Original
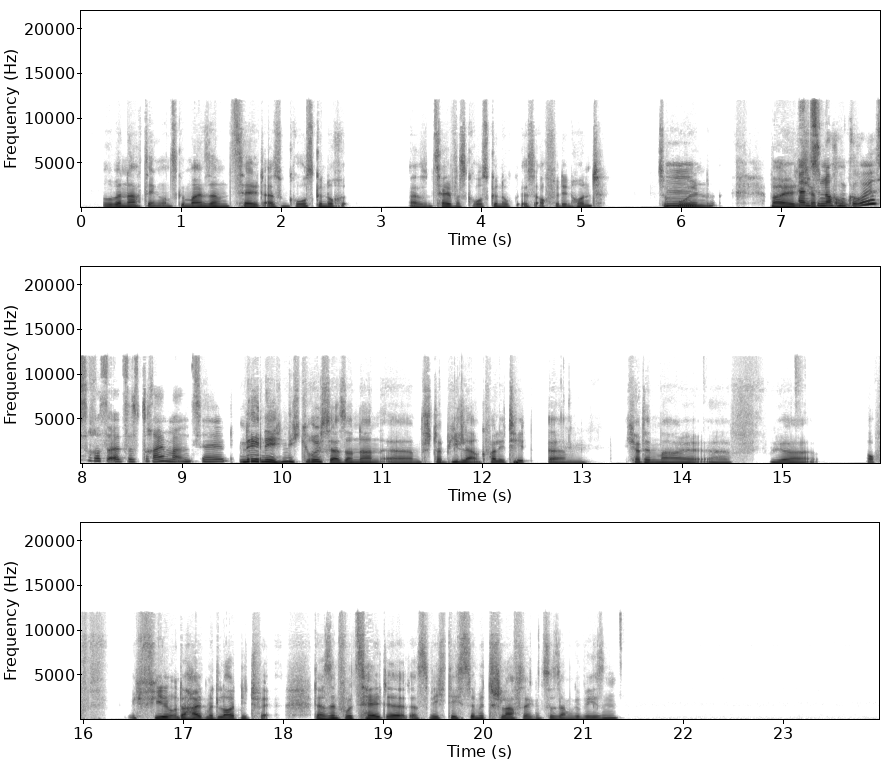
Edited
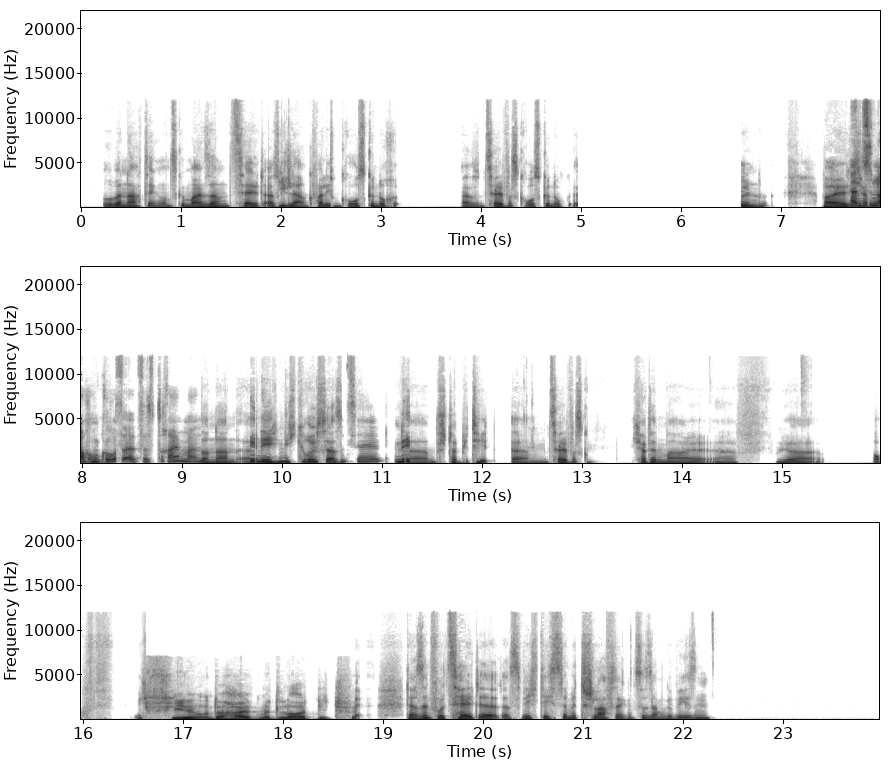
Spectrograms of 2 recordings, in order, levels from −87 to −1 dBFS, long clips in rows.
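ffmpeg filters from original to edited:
-filter_complex "[0:a]asplit=15[a][b][c][d][e][f][g][h][i][j][k][l][m][n][o];[a]atrim=end=1.972[p];[b]atrim=start=11.688:end=12.212[q];[c]atrim=start=1.968:end=4.44,asetpts=PTS-STARTPTS,afade=t=out:st=2.468:d=0.004:c=hsin[r];[d]atrim=start=4.44:end=6.08,asetpts=PTS-STARTPTS,volume=0[s];[e]atrim=start=6.08:end=7.812,asetpts=PTS-STARTPTS,afade=t=in:d=0.004:c=hsin[t];[f]atrim=start=8.178:end=9.042[u];[g]atrim=start=10.628:end=11.122[v];[h]atrim=start=9.718:end=10.632[w];[i]atrim=start=9.038:end=9.722[x];[j]atrim=start=11.118:end=11.692[y];[k]atrim=start=12.208:end=12.992[z];[l]atrim=start=3.468:end=3.902[aa];[m]atrim=start=12.988:end=16.564[ab];[n]atrim=start=16.56:end=17.8,asetpts=PTS-STARTPTS,asetrate=26019,aresample=44100[ac];[o]atrim=start=17.796[ad];[p][q]acrossfade=d=0.004:c1=hsin:c2=hsin[ae];[r][s][t]concat=n=3:v=0:a=1[af];[ae][af]acrossfade=d=0.004:c1=hsin:c2=hsin[ag];[ag][u]acrossfade=d=0.004:c1=hsin:c2=hsin[ah];[ah][v]acrossfade=d=0.004:c1=hsin:c2=hsin[ai];[ai][w]acrossfade=d=0.004:c1=hsin:c2=hsin[aj];[aj][x]acrossfade=d=0.004:c1=hsin:c2=hsin[ak];[ak][y]acrossfade=d=0.004:c1=hsin:c2=hsin[al];[al][z]acrossfade=d=0.004:c1=hsin:c2=hsin[am];[am][aa]acrossfade=d=0.004:c1=hsin:c2=hsin[an];[an][ab]acrossfade=d=0.004:c1=hsin:c2=hsin[ao];[ao][ac]acrossfade=d=0.004:c1=hsin:c2=hsin[ap];[ap][ad]acrossfade=d=0.004:c1=hsin:c2=hsin"

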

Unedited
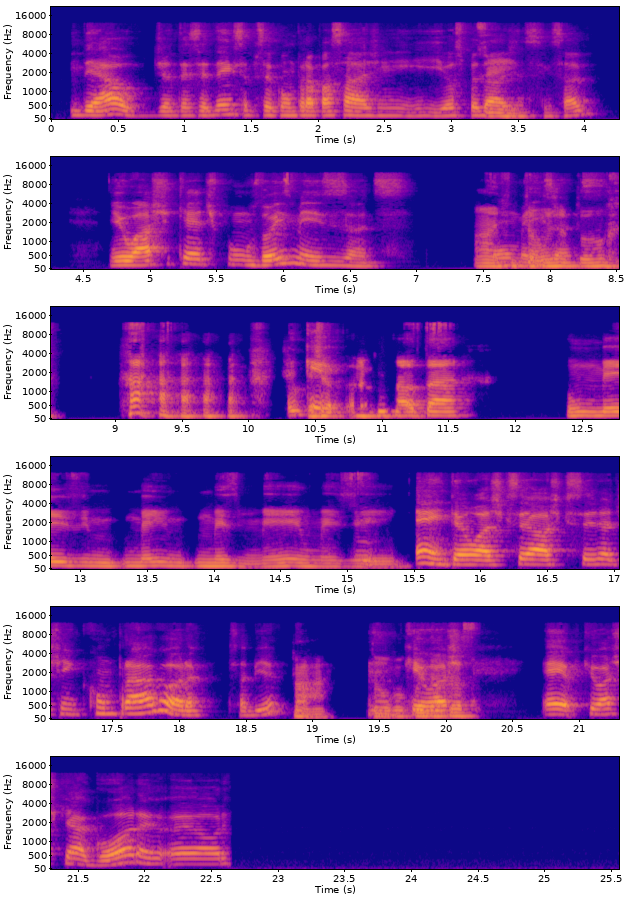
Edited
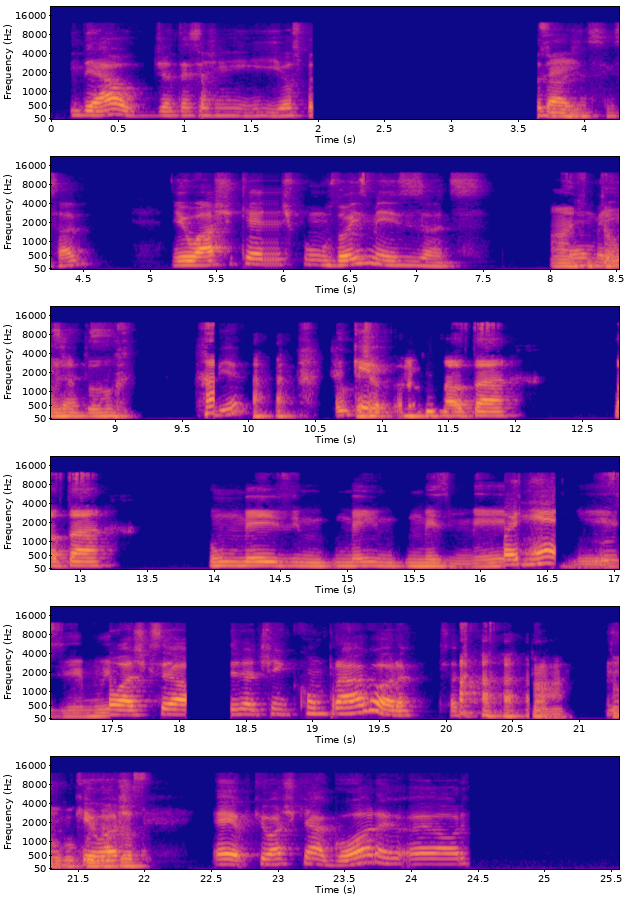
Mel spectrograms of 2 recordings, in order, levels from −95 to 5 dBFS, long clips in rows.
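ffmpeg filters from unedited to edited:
-filter_complex "[0:a]asplit=17[a][b][c][d][e][f][g][h][i][j][k][l][m][n][o][p][q];[a]atrim=end=1.142[r];[b]atrim=start=2.358:end=3.19,asetpts=PTS-STARTPTS,afade=t=out:st=0.828:d=0.004:c=hsin,apad=pad_dur=1.69[s];[c]atrim=start=3.19:end=5.412,asetpts=PTS-STARTPTS,afade=t=in:d=0.004:c=hsin[t];[d]atrim=start=5.388:end=5.412[u];[e]atrim=start=5.388:end=5.412[v];[f]atrim=start=5.388:end=5.412[w];[g]atrim=start=5.388:end=5.412[x];[h]atrim=start=5.388:end=9.182[y];[i]atrim=start=18.538:end=18.842[z];[j]atrim=start=9.688:end=12.422[aa];[k]atrim=start=11.198:end=14.612[ab];[l]atrim=start=14.608:end=15.912,asetpts=PTS-STARTPTS,areverse[ac];[m]atrim=start=15.908:end=16.48,asetpts=PTS-STARTPTS,afade=t=out:st=0.568:d=0.004:c=hsin[ad];[n]atrim=start=16.48:end=16.82,asetpts=PTS-STARTPTS,volume=0[ae];[o]atrim=start=16.82:end=18.542,asetpts=PTS-STARTPTS,afade=t=in:d=0.004:c=hsin[af];[p]atrim=start=9.178:end=9.692[ag];[q]atrim=start=18.838[ah];[s][t]concat=n=2:v=0:a=1[ai];[r][ai]acrossfade=d=0.004:c1=hsin:c2=hsin[aj];[aj][u]acrossfade=d=0.004:c1=hsin:c2=hsin[ak];[ak][v]acrossfade=d=0.004:c1=hsin:c2=hsin[al];[al][w]acrossfade=d=0.004:c1=hsin:c2=hsin[am];[am][x]acrossfade=d=0.004:c1=hsin:c2=hsin[an];[an][y]acrossfade=d=0.004:c1=hsin:c2=hsin[ao];[ao][z]acrossfade=d=0.004:c1=hsin:c2=hsin[ap];[ap][aa]acrossfade=d=0.004:c1=hsin:c2=hsin[aq];[aq][ab]acrossfade=d=0.004:c1=hsin:c2=hsin[ar];[ar][ac]acrossfade=d=0.004:c1=hsin:c2=hsin[as];[ad][ae][af]concat=n=3:v=0:a=1[at];[as][at]acrossfade=d=0.004:c1=hsin:c2=hsin[au];[au][ag]acrossfade=d=0.004:c1=hsin:c2=hsin[av];[av][ah]acrossfade=d=0.004:c1=hsin:c2=hsin"

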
